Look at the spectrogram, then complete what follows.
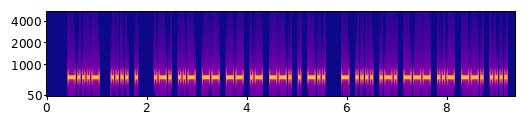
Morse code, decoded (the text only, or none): <BT> HE RUMMAGED THROUGH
